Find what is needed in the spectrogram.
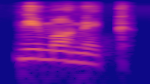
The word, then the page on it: mnemonic: Indian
